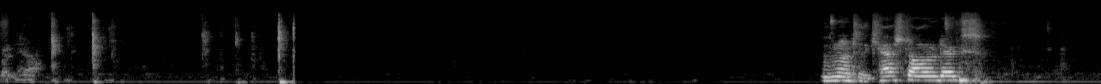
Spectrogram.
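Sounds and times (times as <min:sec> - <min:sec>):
faint low hum: 0:00.0 - 0:11.0
computer keyboard typing: 0:00.4 - 0:01.3, 0:02.0 - 0:03.0, 0:04.3 - 0:06.6.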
